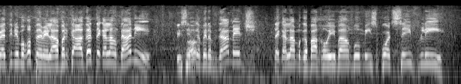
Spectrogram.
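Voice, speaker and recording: Over noticeable background noise, a man talks at a very fast pace with a high pitch. His pitch variation is ordinary and his loudness very even. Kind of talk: esports live commentary. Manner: excitable, quick play-by-play with banter.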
